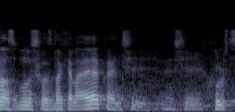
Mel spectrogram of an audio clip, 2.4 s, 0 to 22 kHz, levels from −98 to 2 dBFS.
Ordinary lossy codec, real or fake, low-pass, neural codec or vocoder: none; fake; 7.2 kHz; codec, 16 kHz in and 24 kHz out, 2.2 kbps, FireRedTTS-2 codec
